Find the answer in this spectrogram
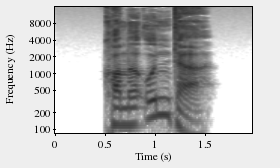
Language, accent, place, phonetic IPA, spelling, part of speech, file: German, Germany, Berlin, [ˌkɔmə ˈʊntɐ], komme unter, verb, De-komme unter.ogg
- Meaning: inflection of unterkommen: 1. first-person singular present 2. first/third-person singular subjunctive I 3. singular imperative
